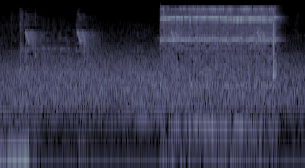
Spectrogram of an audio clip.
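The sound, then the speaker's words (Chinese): Sparrows outside the window give two brief, high chirps in the morning, then a loud, steady, shrill electronic ringing from an alarm clock sounds for about two seconds before cutting off. No one speaks. “窗外的小麻雀正在叽叽喳喳叫，关上了闹钟，我伸一个懒腰，我要对全世界说一声早上好。”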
